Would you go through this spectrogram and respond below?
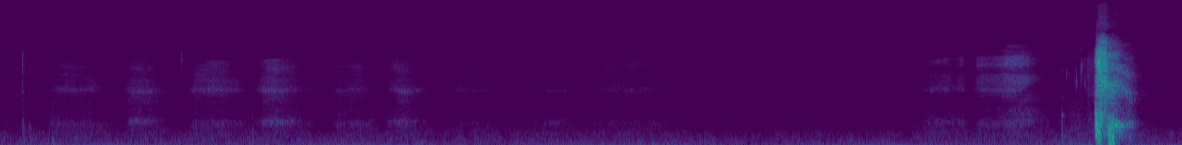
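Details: Sneezing induced with Chhinkni nasal snuff: quiet breathing, a brief catching inhale, then one sharp, explosive sneeze.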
